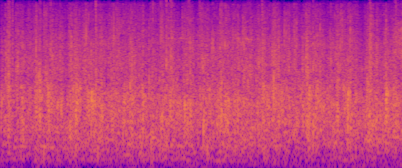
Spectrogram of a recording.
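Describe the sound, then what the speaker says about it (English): Conference audience in an auditorium gives a long round of applause after a talk on storytelling, a dense, steady wash of many hands clapping at even loudness throughout, with no voices over it. "let's give him a very big round of applause"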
